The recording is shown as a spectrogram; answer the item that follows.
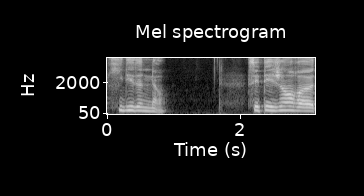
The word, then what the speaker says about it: genre: We pronounce it with a nasal on in the middle. Genre. It almost sounds like an o, genre, but it's genre.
